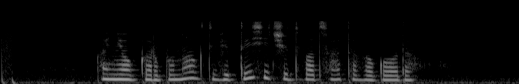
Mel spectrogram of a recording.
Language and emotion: Russian, sad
